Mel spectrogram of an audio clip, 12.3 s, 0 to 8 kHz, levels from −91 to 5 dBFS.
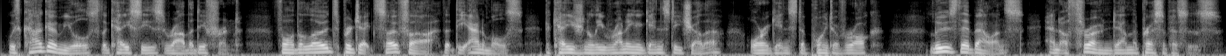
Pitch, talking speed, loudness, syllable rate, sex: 115 Hz, 180 wpm, -20 LUFS, 5.4 syllables/s, male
